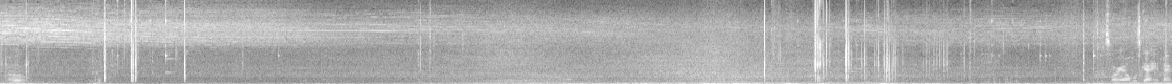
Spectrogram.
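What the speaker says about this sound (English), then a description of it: "Sorry, I almost got hit by a car." A car passes close by on a road outdoors, a low rumble swelling to a peak and easing off, with insects chirping in the background and brief clicks and rustles near the microphone.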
